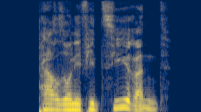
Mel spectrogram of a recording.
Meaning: present participle of personifizieren
- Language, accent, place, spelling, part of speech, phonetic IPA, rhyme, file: German, Germany, Berlin, personifizierend, verb, [ˌpɛʁzonifiˈt͡siːʁənt], -iːʁənt, De-personifizierend.ogg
